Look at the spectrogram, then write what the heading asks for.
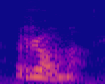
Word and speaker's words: Roma: Roma. Então, alguns italianos vão pronunciar Roma, ok? Roma, com uma vibração menor. E você vai poder encontrar também italianos que vão falar Roma, Roma, ok?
